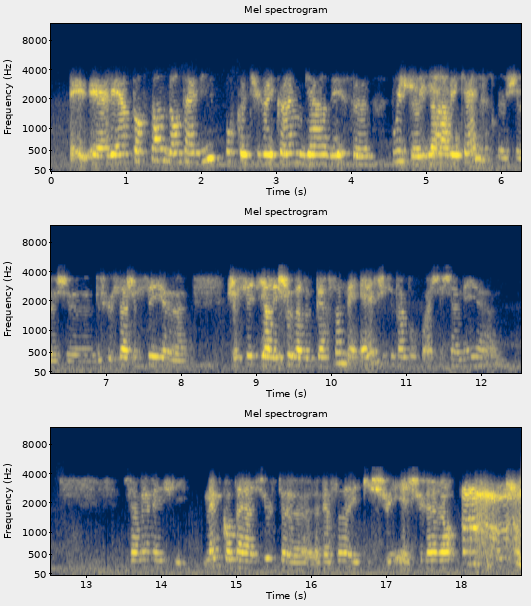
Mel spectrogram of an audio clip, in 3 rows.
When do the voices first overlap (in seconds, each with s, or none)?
4.6 s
